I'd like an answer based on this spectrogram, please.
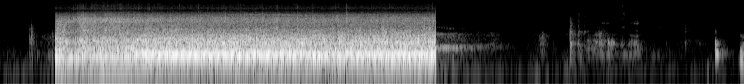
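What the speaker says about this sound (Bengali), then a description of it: "ডাল খুব তাড়াতাড়ি পিষে যায় মিক্সারে।" A mixer grinder grinds soaked urad dal with a little water, a loud steady whirring roar for about four seconds that then cuts off, followed by a few faint clicks and knocks.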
